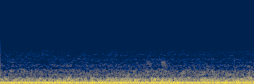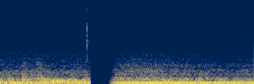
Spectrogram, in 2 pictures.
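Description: Steady low rumble of a passenger train running, heard from inside the carriage. The sound drops out for a split second about three and a half seconds in, then the same rumble carries on.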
